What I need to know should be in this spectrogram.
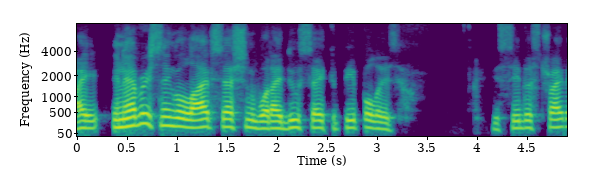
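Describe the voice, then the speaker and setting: A man with a slight non-native accent, ordinary pitch variation and a moderate pace. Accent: slight foreign. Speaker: pool player and streamer. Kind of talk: live stream tutorial. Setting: live stream. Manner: casual, hesitant with fillers.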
